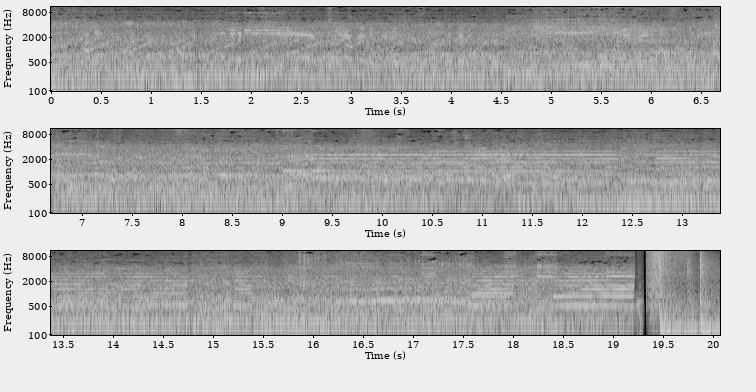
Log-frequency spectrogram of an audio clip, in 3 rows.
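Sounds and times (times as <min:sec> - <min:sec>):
street crowd chatter: 0:00.0 - 0:19.3
vehicle horns honking: 0:01.8 - 0:02.6, 0:09.0 - 0:19.3.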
